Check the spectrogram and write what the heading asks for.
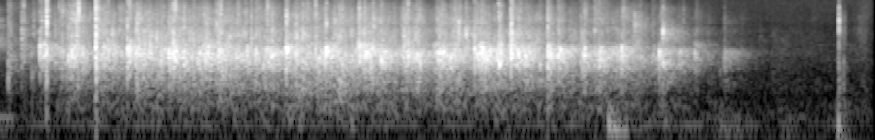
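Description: Conference audience applauding, a steady patter of clapping that fades away after about five seconds.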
